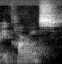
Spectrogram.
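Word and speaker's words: ícaros: The Icaros are what are used most commonly, or Icaros, depends on which way. There's lots of different pronunciations.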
